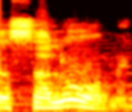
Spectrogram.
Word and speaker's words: Salome: Un confronto fra due versetti dei Vangeli, Matteo 27,56 e Marco 15,40, suggeriscono che l'unica persona chiamata Salome nella Bibbia, con l'accento sulla penultima sillaba, era la madre dei figli di Zebedeo, gli apostoli Giacomo e Giovanni.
